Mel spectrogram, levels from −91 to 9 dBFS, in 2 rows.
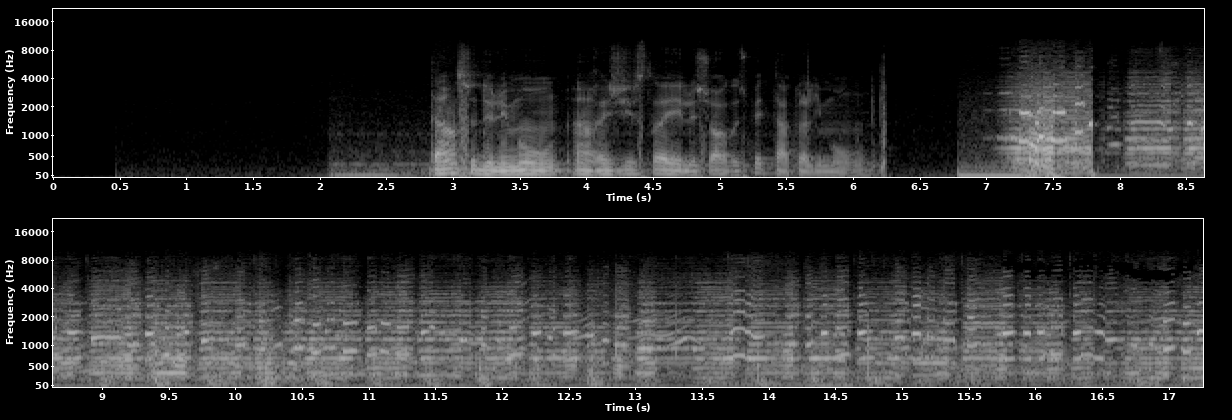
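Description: Nothing technically wrong turns up anywhere in this audio, so there's no fault to point to and no time or cause to give.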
